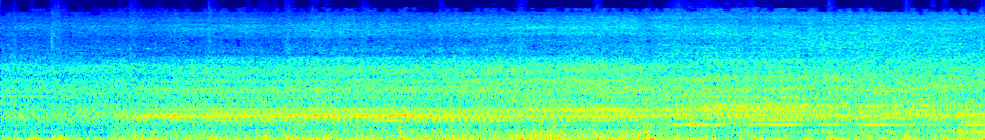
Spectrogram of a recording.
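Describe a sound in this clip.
Water splashes and surges around a bus's wheels.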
